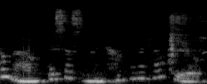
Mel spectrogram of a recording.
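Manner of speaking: sing-song, polished phone-answering voice. Recalling mom answering the phone while the kids fought, Lynn's phone voice. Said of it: "We called it her phone voice".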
